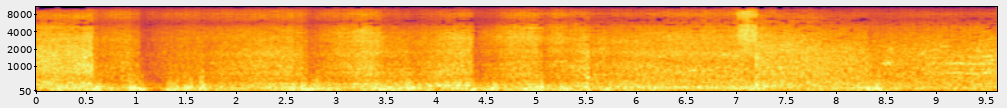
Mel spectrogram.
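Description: A bus engine rumbles loudly as the bus pulls away.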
